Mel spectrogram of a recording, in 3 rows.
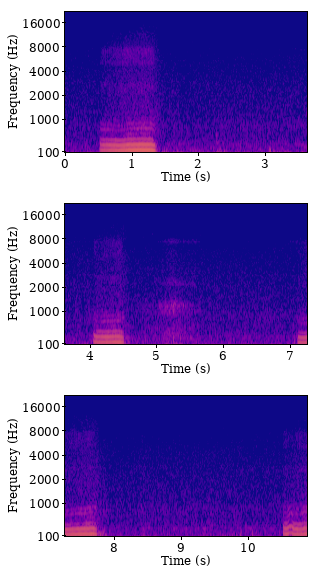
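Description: Soft, low snores from a sleeping cat, about 19 a minute with quiet gaps between them. Ordinary snoring during sleep.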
